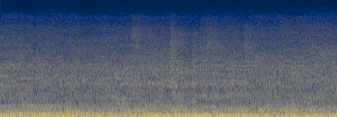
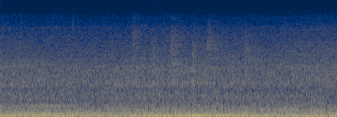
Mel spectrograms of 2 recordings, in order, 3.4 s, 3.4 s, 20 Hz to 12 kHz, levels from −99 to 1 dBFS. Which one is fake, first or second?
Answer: first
